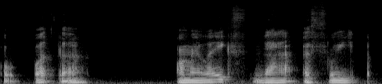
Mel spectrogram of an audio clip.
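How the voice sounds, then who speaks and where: A man's voice: low-pitched, completely flat delivery, slow pace, mellow, husky, heavily acted. A man voicing a vain, easily panicked young pop princess turned cartoon horse in a fan story. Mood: confused.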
